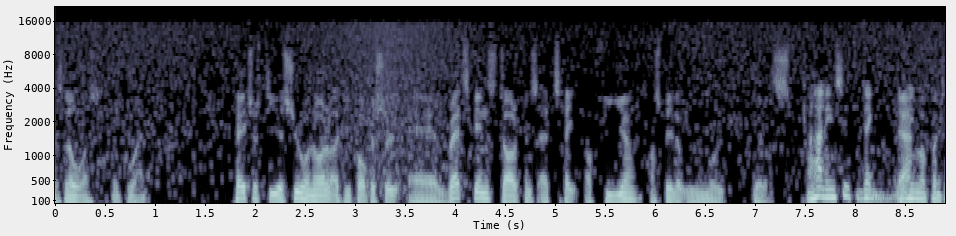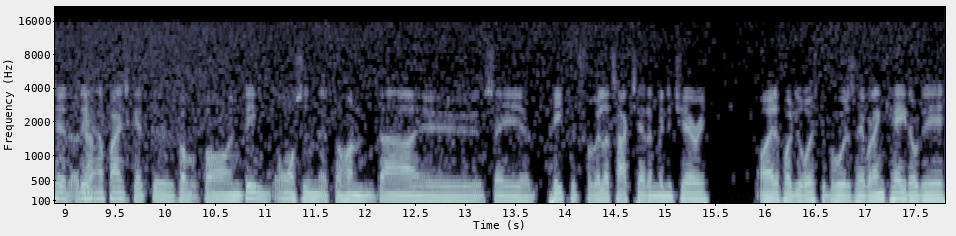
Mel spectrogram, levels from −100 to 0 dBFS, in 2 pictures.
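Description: Overdone noise removal runs throughout: aggressive spectral suppression leaves near-silent gaps sprinkled with twinkling specks, and quieter speech components vanish.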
